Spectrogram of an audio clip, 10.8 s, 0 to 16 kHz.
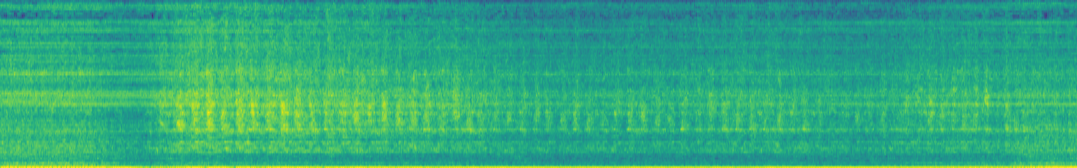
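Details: Ford Mustang 5.0 mass air V8 running a rebuilt A9L computer under test: deep note climbs and holds evenly at high revs, then drops to smooth idle; no stumbles, misfires or breakups.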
